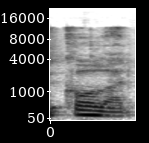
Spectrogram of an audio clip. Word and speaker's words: Kolod: the name of change I'm going to pronounce the colad k-o-l-o-d I think that's the correct way to pronounce it he attended high school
